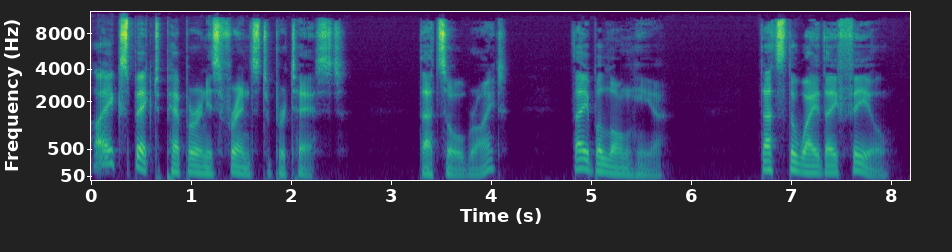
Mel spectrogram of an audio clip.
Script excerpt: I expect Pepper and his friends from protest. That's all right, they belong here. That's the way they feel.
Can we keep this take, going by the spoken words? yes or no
no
